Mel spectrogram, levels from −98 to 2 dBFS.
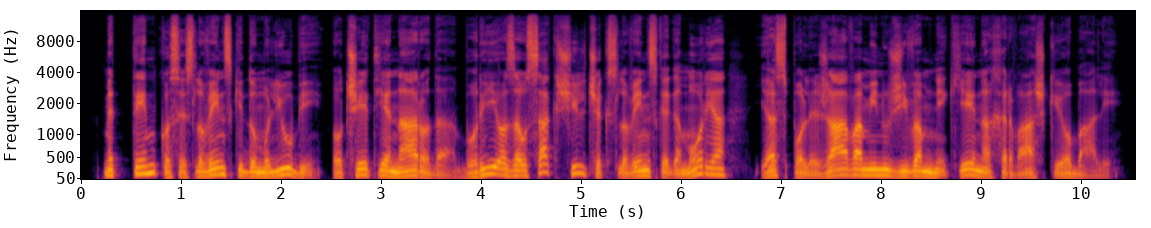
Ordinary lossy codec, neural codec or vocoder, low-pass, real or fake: none; none; 14.4 kHz; real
